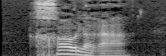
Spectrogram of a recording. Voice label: "cholera", Dutch

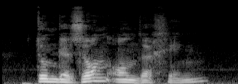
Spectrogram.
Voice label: "toen de zon onderging", Dutch

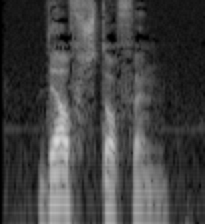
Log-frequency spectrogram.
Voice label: "delfstoffen" Dutch

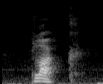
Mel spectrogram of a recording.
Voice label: "plak", Dutch

